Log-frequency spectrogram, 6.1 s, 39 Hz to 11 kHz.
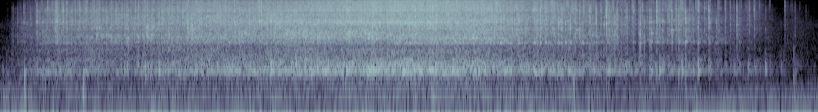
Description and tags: RAIN STICK A 007
This sample pack contains samples of two different rain sticks being played in the usual manner as well as a few short incidental samples. The rain stick is considered to have been invented in Peru or Chile as a talisman to encourage rainfall however its use as an instrument is now widespread on the African continent as well. These two rainsticks were recorded by taping a Josephson C42 microphone to each end of the instrument's body. At the same time a Josephson C617 omni was placed about a foot away to fill out the center image, the idea being to create a very wide and close stereo image which is still fully mono-compatible. All preamps were NPNG with no additional processing. All sources were recorded into Pro Tools via Frontier Design Group converters and final edits were performed in Cool Edit Pro. NB: In some of the quieter samples the gain has been raised and a faulty fluorescent light is audible in the background.
rain, chilean, shaker, instrument, rattle, percussion, peruvian, rainstick, storm, weather, ghanaian, stick, chile, ghana, peru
